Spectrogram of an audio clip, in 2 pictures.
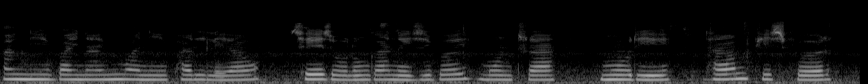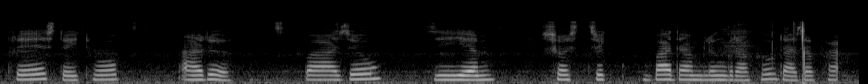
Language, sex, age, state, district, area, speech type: Bodo, female, 18-30, Assam, Kokrajhar, rural, read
